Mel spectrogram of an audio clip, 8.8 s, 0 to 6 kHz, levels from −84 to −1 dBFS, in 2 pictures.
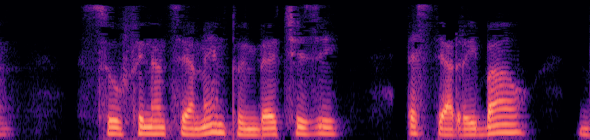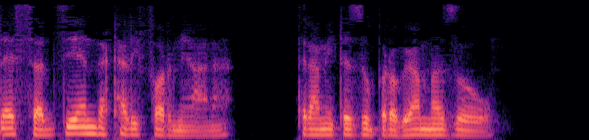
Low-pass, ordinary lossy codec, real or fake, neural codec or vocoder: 5.4 kHz; MP3, 24 kbps; fake; codec, 16 kHz, about 1 kbps, DyCAST, with the encoder's durations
